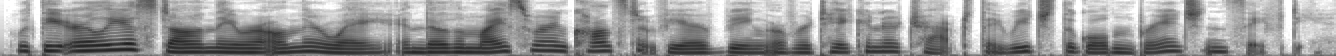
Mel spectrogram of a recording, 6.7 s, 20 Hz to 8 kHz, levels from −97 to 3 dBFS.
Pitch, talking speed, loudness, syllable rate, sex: 180 Hz, 260 wpm, -19 LUFS, 6.4 syllables/s, female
